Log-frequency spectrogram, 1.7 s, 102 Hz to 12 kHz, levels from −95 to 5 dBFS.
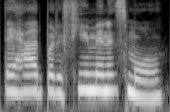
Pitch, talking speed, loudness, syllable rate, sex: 235 Hz, 245 wpm, -14 LUFS, 5.7 syllables/s, female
